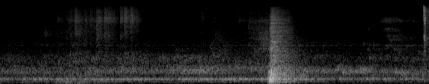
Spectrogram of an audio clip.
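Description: Pieced fabric table-runner top being handled and held up, rustling softly, with one sharp rustle of the fabric a little under three seconds in; a steady low hum runs underneath.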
